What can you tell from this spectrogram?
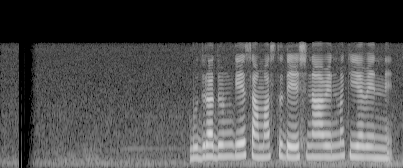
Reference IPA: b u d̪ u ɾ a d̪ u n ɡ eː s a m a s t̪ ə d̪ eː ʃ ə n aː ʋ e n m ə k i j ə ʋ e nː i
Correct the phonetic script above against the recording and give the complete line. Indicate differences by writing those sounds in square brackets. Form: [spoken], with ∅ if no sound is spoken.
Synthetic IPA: b u d̪ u ɾ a d̪ u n ɡ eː s a m a s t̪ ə d̪ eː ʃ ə n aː ʋ e n m ə k i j ə ʋ e nː [e]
